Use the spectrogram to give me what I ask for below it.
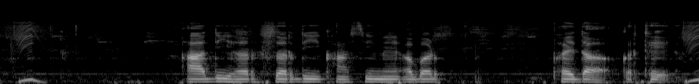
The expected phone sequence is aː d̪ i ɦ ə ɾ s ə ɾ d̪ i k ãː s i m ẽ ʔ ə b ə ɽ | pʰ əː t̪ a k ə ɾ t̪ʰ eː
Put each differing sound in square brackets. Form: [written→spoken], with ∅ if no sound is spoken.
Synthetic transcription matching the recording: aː d̪ i ɦ ə ɾ s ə ɾ d̪ i [k→kʰ] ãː s i m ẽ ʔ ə b ə ɽ | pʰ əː [t̪→d̪] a k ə ɾ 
